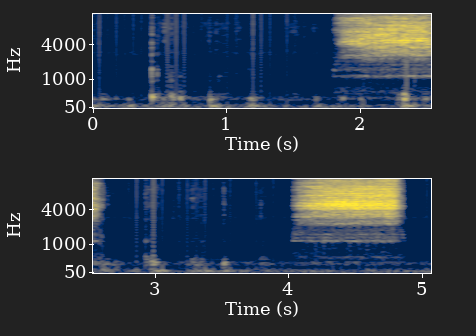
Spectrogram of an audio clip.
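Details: Wild young owl in an Israeli research nest box swallowing a jird; after a stretch of clicking and bumping, two drawn-out, noisy hisses follow about two seconds apart.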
